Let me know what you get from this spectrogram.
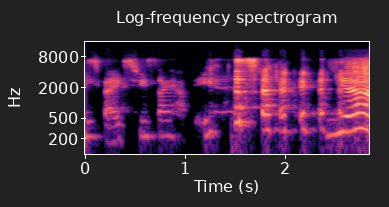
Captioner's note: laughs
